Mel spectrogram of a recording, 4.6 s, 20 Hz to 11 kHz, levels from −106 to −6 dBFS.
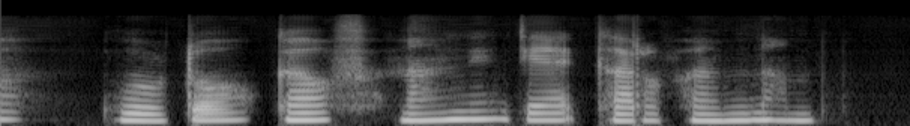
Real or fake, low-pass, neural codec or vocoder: fake; 7.2 kHz; codec, 16 kHz, about 1 kbps, DyCAST, with the encoder's durations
